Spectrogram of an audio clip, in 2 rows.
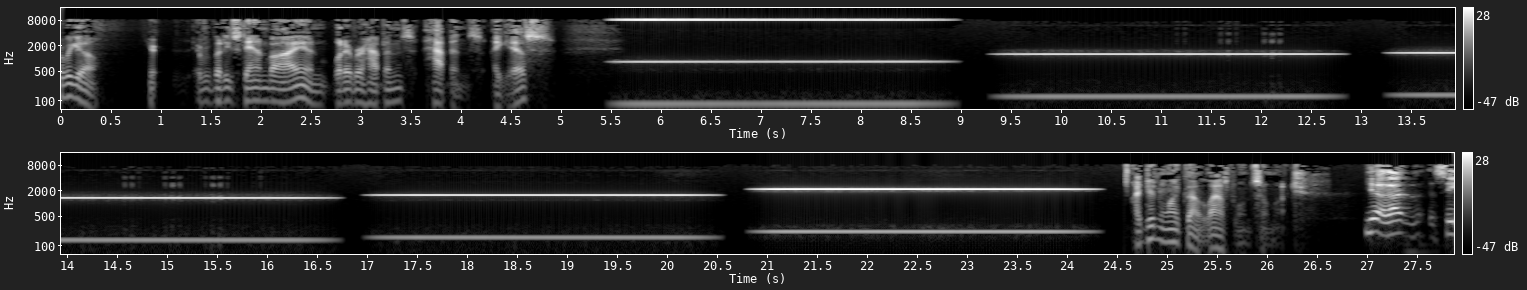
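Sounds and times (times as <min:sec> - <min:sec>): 
speech: 0:00.0 - 0:05.8, 0:24.8 - 0:27.8
electronic sine wave tones stepping higher in pitch: 0:05.4 - 0:24.4.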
